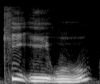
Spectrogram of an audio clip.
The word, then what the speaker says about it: 키이우: 키예프는 앞으로 키이우입니다. 키이우.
